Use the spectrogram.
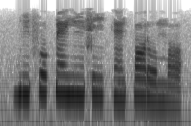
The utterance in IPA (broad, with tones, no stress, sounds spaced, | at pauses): b ĩ˧ f o˦ k͡p ɛ̃˦ j ĩ˧ s i˧ k ɛ̃˧ k͡p ɔ˧ ɾ o˨ m ɔ˨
